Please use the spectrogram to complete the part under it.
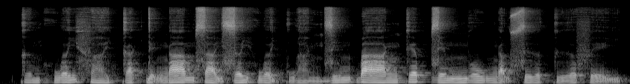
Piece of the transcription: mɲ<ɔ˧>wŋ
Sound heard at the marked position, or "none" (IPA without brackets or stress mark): o˧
